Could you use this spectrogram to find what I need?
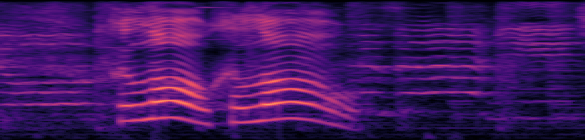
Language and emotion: Russian, positive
